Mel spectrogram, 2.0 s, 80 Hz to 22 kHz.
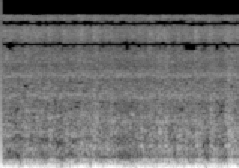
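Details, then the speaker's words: Monza just fully rewired with a Painless Wiring kit, air possibly in fuel lines: deep lumpy, loping idle as if on four cylinders; misfire from rich running traced to wrong injector settings. "only got 12 volts yeah i might have to crank the truck or not sounds like it's only running on four cylinders"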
